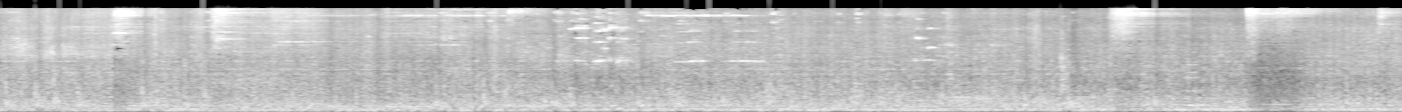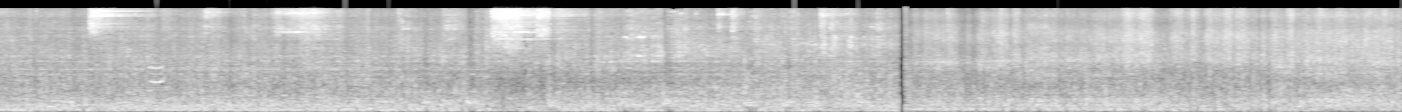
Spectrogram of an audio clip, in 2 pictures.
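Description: Moving passenger train heard from an open coach doorway: the steady rumble of wheels on the rails, with scattered clicks and clatter.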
